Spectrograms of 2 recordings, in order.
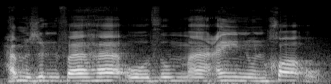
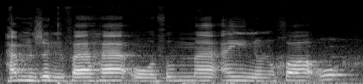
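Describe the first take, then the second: No difference in how they are said.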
